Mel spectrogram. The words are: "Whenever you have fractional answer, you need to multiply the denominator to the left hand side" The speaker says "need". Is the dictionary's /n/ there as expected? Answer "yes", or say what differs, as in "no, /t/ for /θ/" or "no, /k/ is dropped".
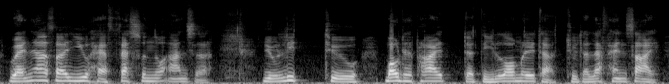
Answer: no, /l/ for /n/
